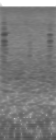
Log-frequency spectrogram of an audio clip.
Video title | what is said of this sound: If You Like 'em "Thicc", This Sword is for You! | It seems tight, but there's a little bit of rattle.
